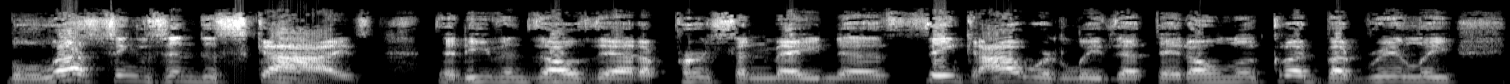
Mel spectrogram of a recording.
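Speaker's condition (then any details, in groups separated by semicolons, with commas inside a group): No condition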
